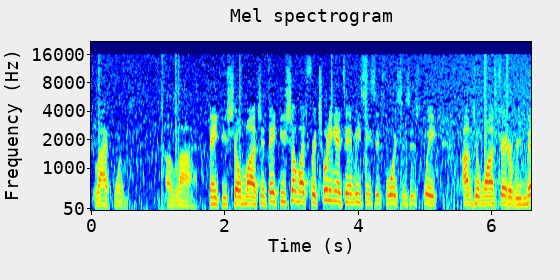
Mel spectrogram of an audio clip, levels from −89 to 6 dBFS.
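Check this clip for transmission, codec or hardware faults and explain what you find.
The clip has one processing fault, overdone noise removal, present throughout. A noise reduction stage set far too aggressively cuts any frequency band near its noise estimate, taking quiet speech detail with it. The background drops and breaks up into twinkling specks.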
